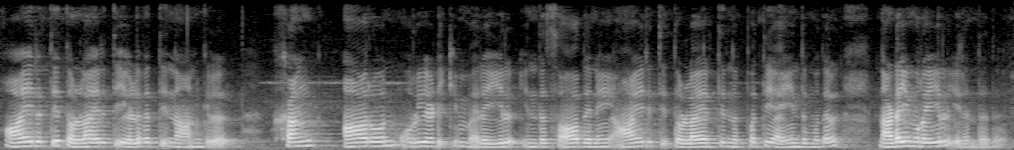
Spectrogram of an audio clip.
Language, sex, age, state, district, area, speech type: Tamil, female, 30-45, Tamil Nadu, Nilgiris, rural, read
